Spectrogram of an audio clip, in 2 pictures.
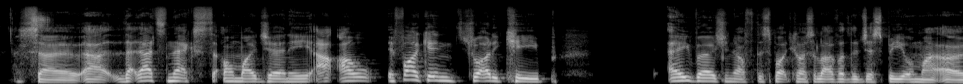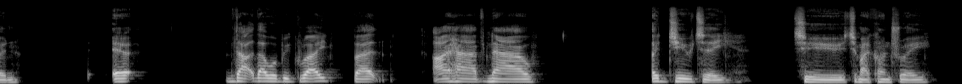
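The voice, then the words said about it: English accent. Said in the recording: “I know I sound like an Englishman.”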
